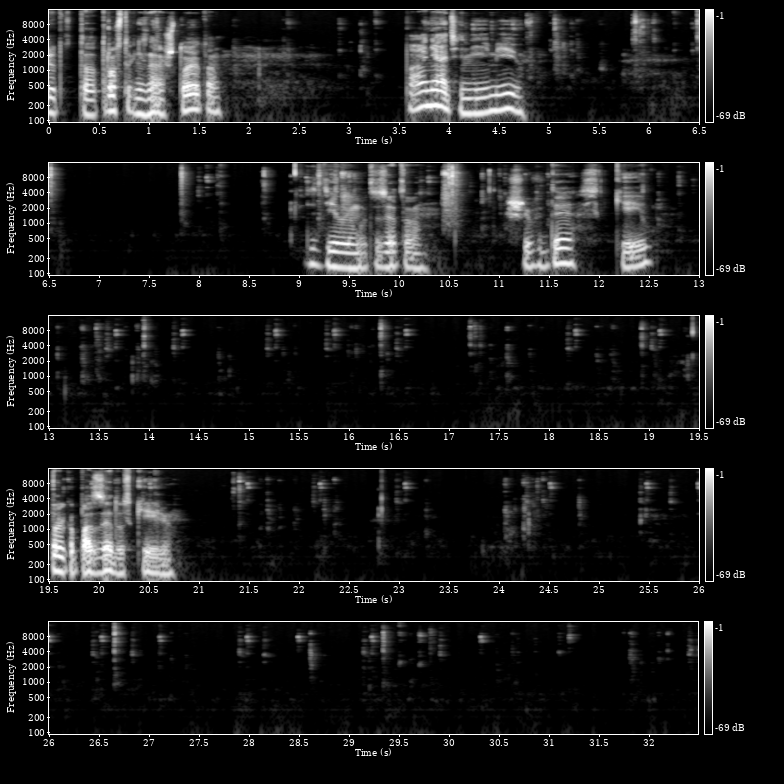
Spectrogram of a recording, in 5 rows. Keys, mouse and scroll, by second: 0.0 middle click, 0.7-1.3 scroll down 2, 1.3 KP_1, 2.2 Tab, 2.4 middle click, 3.0 3, 3.2 middle click, 4.2 click, 4.6 shift+click, 4.9 scroll down 1, 5.0 middle click, 5.4 KP_1, 5.7-6.2 scroll up 4, 6.2 shift+middle click, 6.5-8.1 scroll up 2, 8.1 shift+click, 8.2 middle click, 9.1 shift+click, 9.2 middle click, 9.9 KP_1, 10.2 click, 10.9-15.9 typing, 17.4 g, 17.4 s, 18.5-22.2 typing, 23.1-24.1 scroll up 2, 24.1 1, 24.5 click, 24.8 g, 26.0 click, 26.1 g, 27.1 click, 27.2 g, 28.5 click, 28.6 g, 29.5 shift+middle click, 30.3 click, 30.5 r, 31.9 e.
